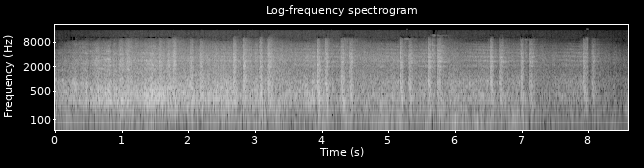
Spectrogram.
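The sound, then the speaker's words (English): A train rolls steadily along the rails at night, its rumble filling the space while sharp, irregular clicks of the wheels over track joints punctuate the noise. No one speaks. “You're on the train. It's night.”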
